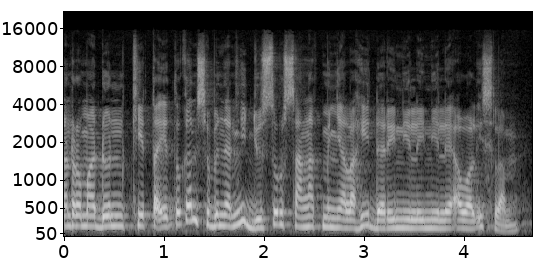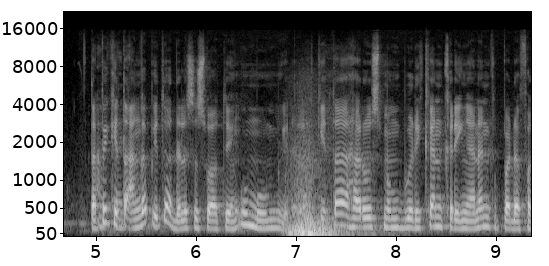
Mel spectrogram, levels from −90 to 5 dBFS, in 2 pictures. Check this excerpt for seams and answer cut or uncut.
cut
